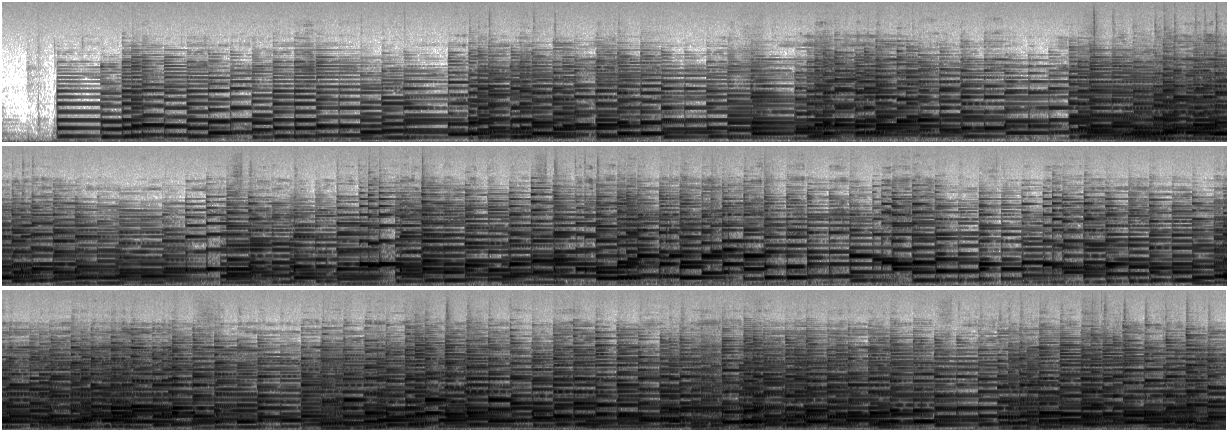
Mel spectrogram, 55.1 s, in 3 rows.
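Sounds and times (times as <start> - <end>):
keyboard fugue: 0.0 - 55.0.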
